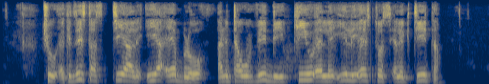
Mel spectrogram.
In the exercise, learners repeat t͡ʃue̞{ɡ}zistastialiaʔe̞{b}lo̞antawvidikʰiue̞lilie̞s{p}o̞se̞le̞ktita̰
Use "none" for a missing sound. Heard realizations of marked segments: k, b, t

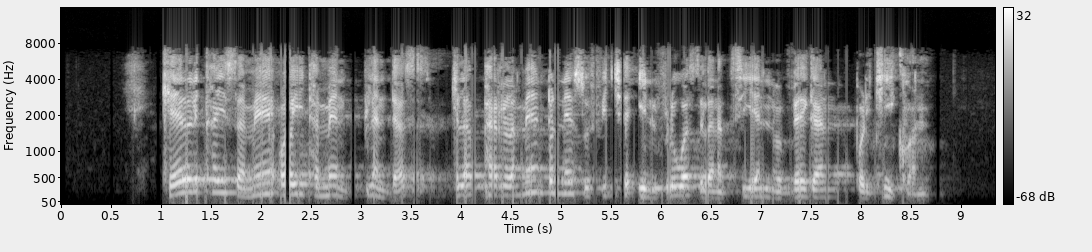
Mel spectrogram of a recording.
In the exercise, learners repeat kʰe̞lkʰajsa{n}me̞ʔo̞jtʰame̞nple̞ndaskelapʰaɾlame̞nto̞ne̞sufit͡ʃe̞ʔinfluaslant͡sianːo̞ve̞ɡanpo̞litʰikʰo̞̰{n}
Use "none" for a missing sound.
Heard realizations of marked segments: none, n

